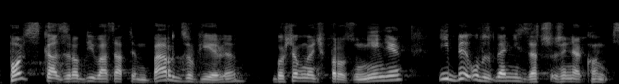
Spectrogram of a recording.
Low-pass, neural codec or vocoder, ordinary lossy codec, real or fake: 7.2 kHz; codec, 16 kHz, 4 kbps, X-Codec, HuBERT features, trained on balanced general audio; Opus, 32 kbps; fake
